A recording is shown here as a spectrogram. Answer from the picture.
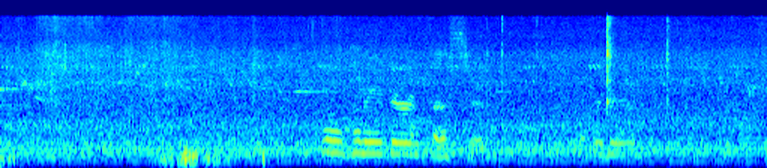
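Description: Quiet outdoor background with a few faint murmured words around the middle and a couple of light taps.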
